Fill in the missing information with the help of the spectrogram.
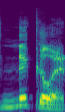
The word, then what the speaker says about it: Nicolet: Or when I first came here, I was like, oh, I'm going to Nicolet Avenue. And they're like, you idiot. It's Nicolet.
